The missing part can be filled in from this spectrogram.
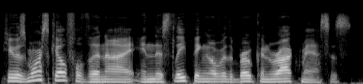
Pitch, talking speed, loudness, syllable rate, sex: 135 Hz, 230 wpm, -18 LUFS, 5.5 syllables/s, male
